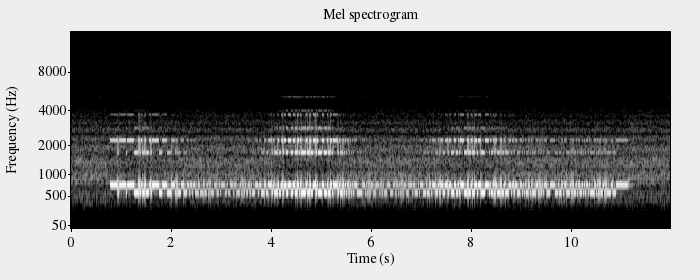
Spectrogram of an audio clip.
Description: RTTY (45.45 baud, 170 Hz shift), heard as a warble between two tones, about 660 Hz centre, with radio static, fading and a narrow filter. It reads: MOZNA ZGLASZAC WIELE KRYTYCZNYCH UWAG POD NASZYM ADRESEM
